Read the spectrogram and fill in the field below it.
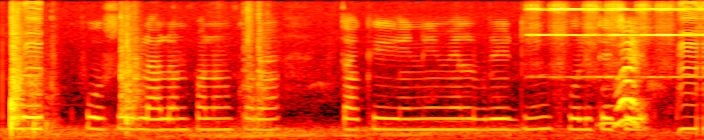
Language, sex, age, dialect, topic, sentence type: Bengali, female, 18-24, Western, agriculture, statement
